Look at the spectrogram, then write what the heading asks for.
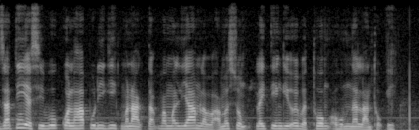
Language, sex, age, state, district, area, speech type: Manipuri, male, 30-45, Manipur, Kakching, rural, read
